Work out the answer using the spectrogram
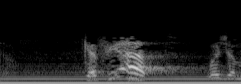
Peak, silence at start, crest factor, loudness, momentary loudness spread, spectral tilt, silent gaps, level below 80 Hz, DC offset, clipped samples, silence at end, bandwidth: -6 dBFS; 0 s; 18 dB; -25 LUFS; 15 LU; -10.5 dB/octave; none; -28 dBFS; 0.3%; under 0.1%; 0 s; 3.9 kHz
